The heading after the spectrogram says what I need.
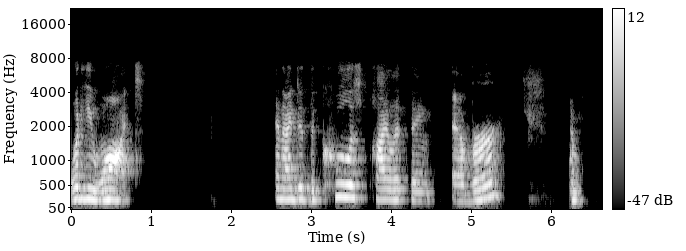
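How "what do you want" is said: put-on angry man voice, louder. A pilot retells a man approaching him, imitating an angry man. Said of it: "angry look on his face".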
